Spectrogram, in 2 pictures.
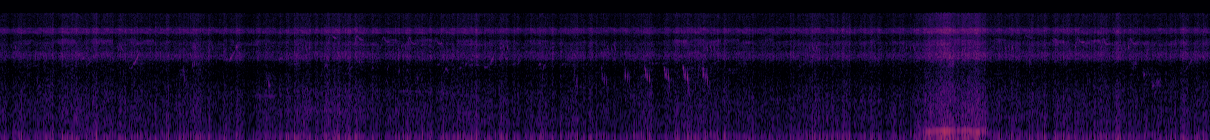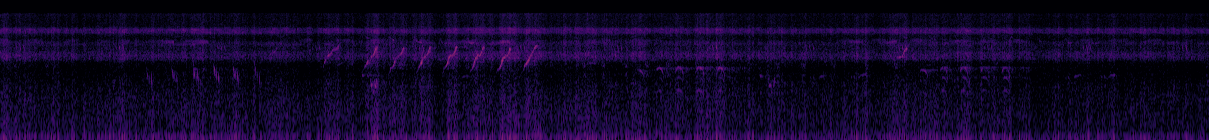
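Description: Near silence: faint open-air pasture ambience with a few faint high chirping trills, and one short low animal call about nine and a half seconds in, the loudest sound.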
